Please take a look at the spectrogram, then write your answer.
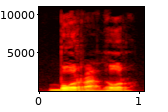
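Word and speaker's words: borrador: I know this is a little bit of a tough word. It's got those three syllables, but they're a little bit more complicated. We're working with that double R. We're going to have to roll that R. Think of this like we're playing basketball. We're going back to our bouncing method. Three syllables, three bounces. B ra we get that strong bead on the door when we end borador. Say eraser.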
